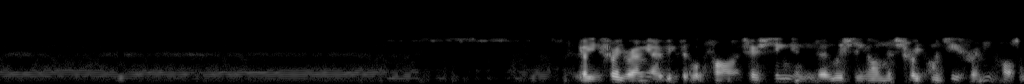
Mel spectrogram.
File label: decoded speech, parrot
